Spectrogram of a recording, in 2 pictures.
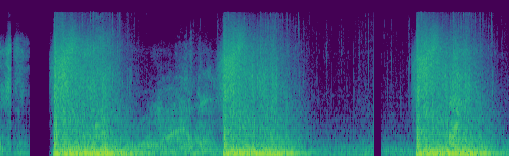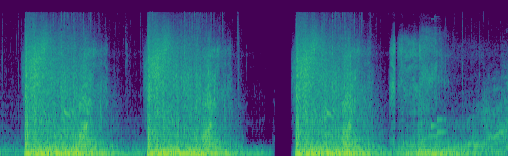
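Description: Loud blasts boom and rumble again and again.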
